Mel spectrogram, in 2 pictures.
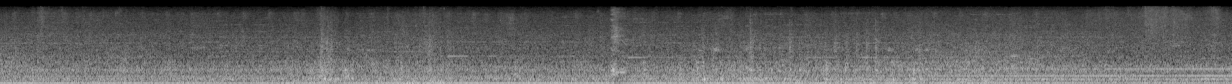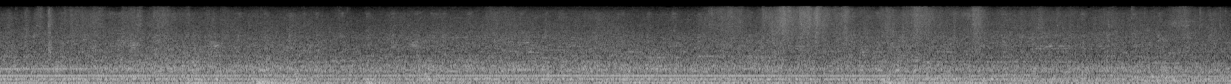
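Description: Interior noise of a city bus driving on a wet road: a steady low rumble from the engine and tyres, with a few knocks and rattles from the cabin. A steady whine runs through the middle part, and the high hiss of tyres on wet tarmac rises at times.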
